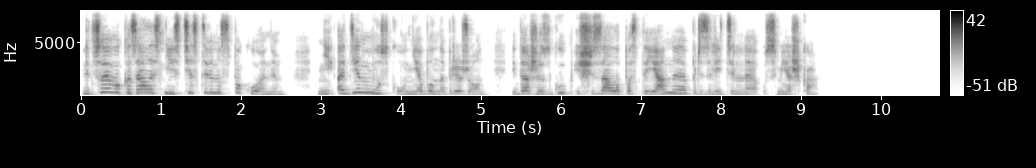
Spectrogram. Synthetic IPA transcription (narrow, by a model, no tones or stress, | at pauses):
lʲɪt̪so̞jɪvo̞kɐzalˠəsʲnʲɪjɪsʲtʲe̞st̪vʲɪnːəspɐko̞jnɨm | nʲɪʔɐdʲinmuskʊlˠnʲebɨlˠnəpɾʲɪʐo̞n | id̪aʐɨzɡupɪɕːɪzalˠəpəst̪ɐjanːəjəpɾʲɪzlʲitʲɪlʲnəjəʔʊsmʲe̞ʂkə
